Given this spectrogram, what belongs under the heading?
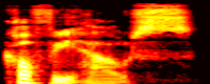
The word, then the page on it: coffee house: British English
